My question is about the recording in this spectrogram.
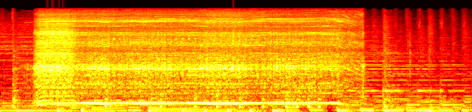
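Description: Electric drill running steadily for about five seconds, boring out a wire's ring terminal so it will fit over the starter solenoid post. It starts about half a second in and stops sharply.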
